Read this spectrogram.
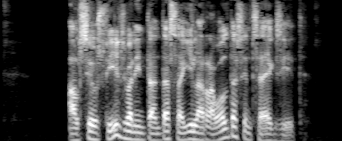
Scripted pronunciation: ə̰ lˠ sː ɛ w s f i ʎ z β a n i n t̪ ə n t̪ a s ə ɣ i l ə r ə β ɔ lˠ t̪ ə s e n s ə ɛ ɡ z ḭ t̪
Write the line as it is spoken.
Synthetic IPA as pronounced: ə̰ lˠ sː ɛ w s f i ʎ z β a n i n t̪ ə n t̪ a s ə ɣ i l ə r ə β ɔ lˠ t̪ ə s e n s ə ɛ ɡ z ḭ t̪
